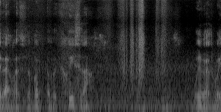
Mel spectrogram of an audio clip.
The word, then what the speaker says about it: Ecclesiastes: set of readings comes from the book of Ecclesiastes. Begin with the 11th verse, 11th chapter, 10th verse. Then we're going to go right into 12, 1 to 14. Okay, that was the book of Ecclesiastes.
